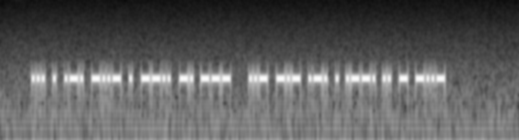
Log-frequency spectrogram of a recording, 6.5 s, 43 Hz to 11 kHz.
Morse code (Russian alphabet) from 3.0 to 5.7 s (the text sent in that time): УКРЕПИТЬ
